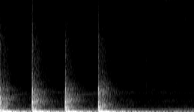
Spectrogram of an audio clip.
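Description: Three heavy, evenly spaced, loud knocks strike an apartment door in quick succession, each with a brief resonant boom, followed by a low room hum.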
